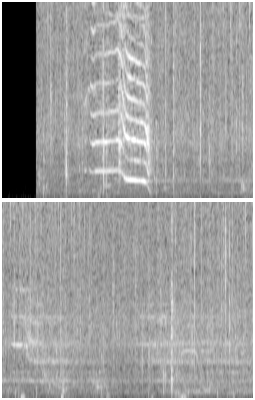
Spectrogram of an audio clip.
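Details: Northern Resident killer whales of G Clan, an acoustic clan of four pods, give loud, nasal, braying calls with sliding harmonics over crackling underwater hiss; clans are distinguished by their different call types.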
